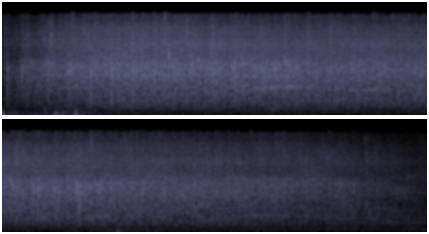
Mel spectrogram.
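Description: Audience applauding, starting suddenly, building over the first second and then slowly dying away toward the end.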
